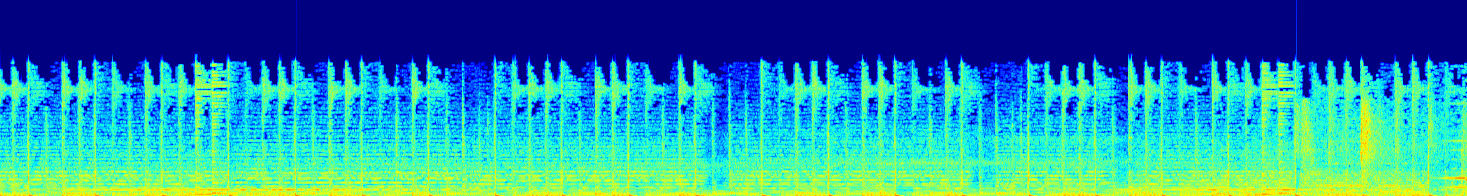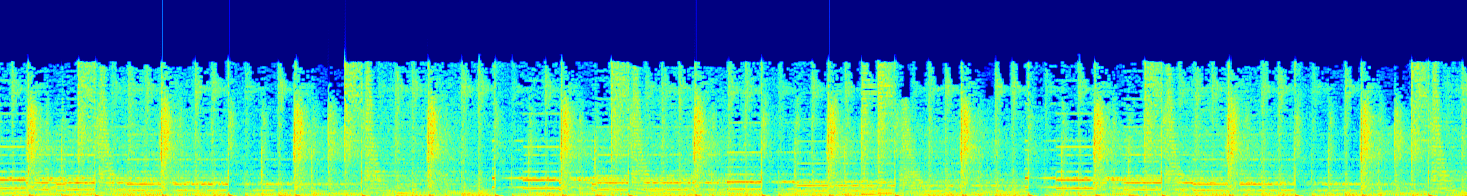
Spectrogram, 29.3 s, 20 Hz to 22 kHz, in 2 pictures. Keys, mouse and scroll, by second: 2.1 ctrl+z, 2.8-4.8 shift+drag, 8.3-10.8 alt+shift+drag, 11.0-12.9 drag, 12.9-15.2 drag, 15.2-16.6 drag, 16.6-21.1 alt+drag, 19.9 typing, 21.1-24.9 drag, 22.6 typing, 24.9 scroll down 1, 25.6 click, 25.8 right click, 26.1 click, 26.7-27.3 scroll down 2, 27.6 scroll up 1, 28.6 typing, 28.6-29.3 drag.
